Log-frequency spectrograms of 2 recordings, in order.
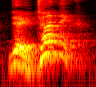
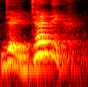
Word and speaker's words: gigantic: Gigantic. That's the way it should be pronounced. Gigantic. Yes, we give more stress or force on the second syllable Jan.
